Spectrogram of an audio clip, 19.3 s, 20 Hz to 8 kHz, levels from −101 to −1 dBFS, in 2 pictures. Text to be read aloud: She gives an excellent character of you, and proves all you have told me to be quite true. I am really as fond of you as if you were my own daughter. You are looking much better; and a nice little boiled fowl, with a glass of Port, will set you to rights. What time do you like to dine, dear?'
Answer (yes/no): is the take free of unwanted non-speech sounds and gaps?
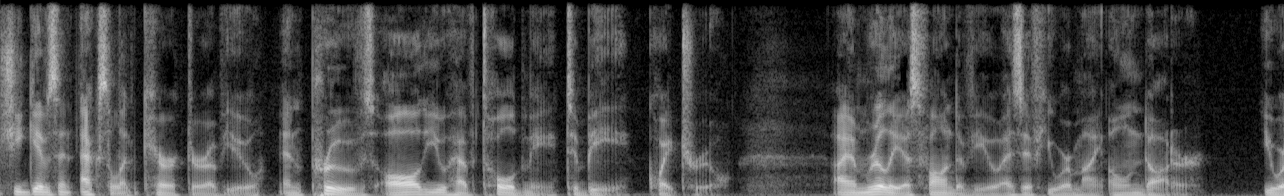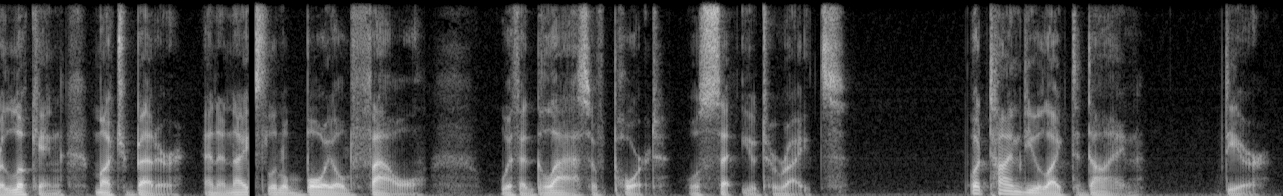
no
